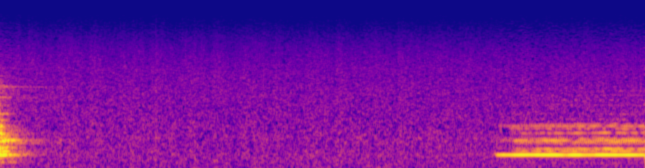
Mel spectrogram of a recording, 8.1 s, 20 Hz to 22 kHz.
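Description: An acoustic-era orchestral recording played from a 78 rpm shellac disc. A chord cuts off at the start, leaving about six seconds of the record's steady surface hiss, softened by a low-pass filter. About six seconds in, a single held note with rich overtones enters and sustains.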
